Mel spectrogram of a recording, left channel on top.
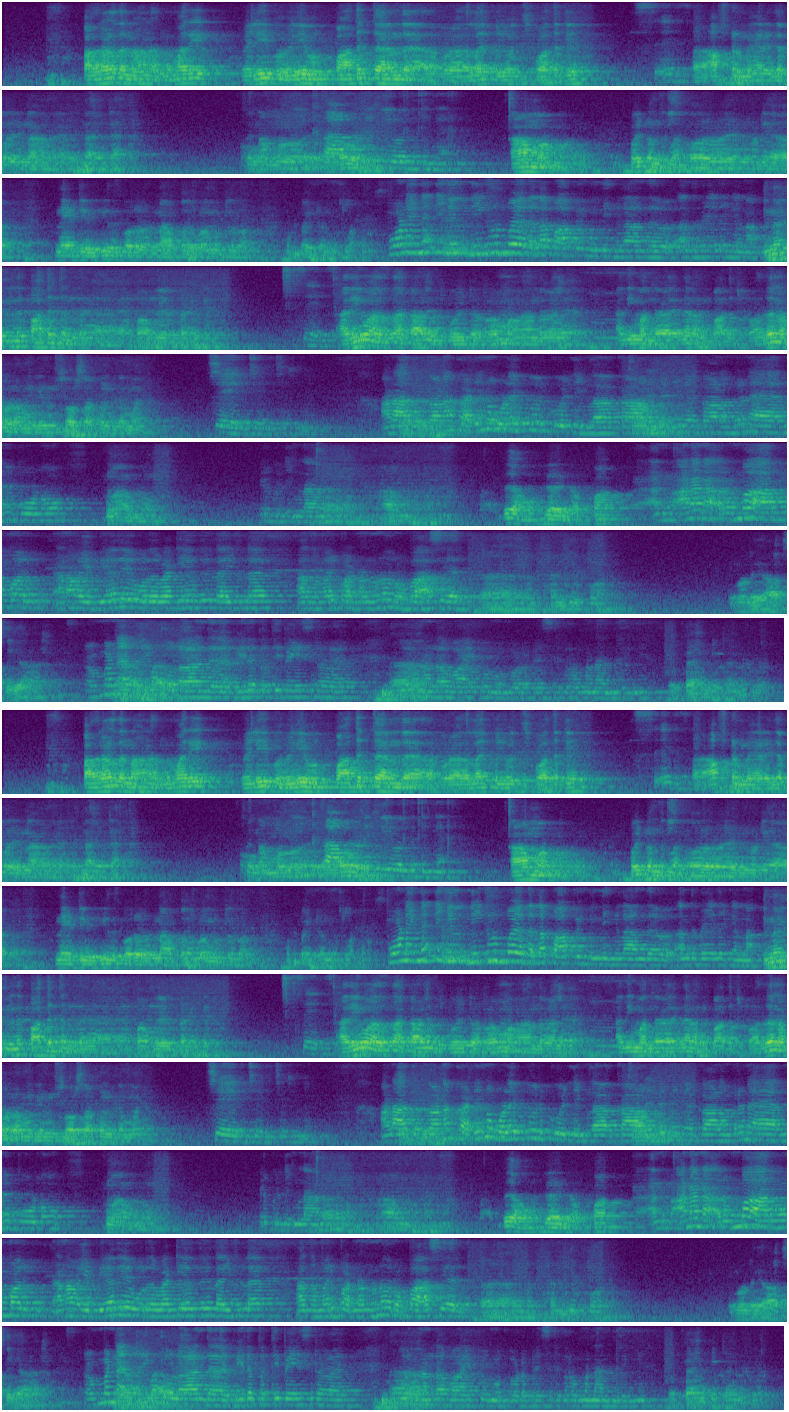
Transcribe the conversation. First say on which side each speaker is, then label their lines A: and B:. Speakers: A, on the right; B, on the right.
A: ப்ப அதனால தானே நான் அந்த மாரி வெளிய ப்போ வெளிய ஒர்க் பாத்துட்டு தா இருந்த அப்புற அதெல்லா இப்ப யோச்சு பாத்துட்டு
B: சேரி சேரி
A: ஆஃப்டர் மேரேஜ் அப்புற என்ன நான் இதாயிட்டே
B: ஓ
A: நம்மள
B: நீங்களு
A: யாராவது
B: ஃபேமிலியோட
A: ஒரு
B: இங்கேயே வந்துட்டீங்க
A: ஆமா ஆமாங் போயிட்டு வந்துக்கலா
B: சேரி
A: ஒரு என்னுடைய நேட்டிவுக்கு இதுக்கு ஒரு நாற்பது கிலோமீட்டர் தா போயிட்டு
B: ம்
A: வந்துக்கலா
B: போனிங்கன்னா நீங்க நீங்களு போய் அதெல்லாம் பாப்பீங்க இல்லிங்களா அந்த அந்த வேலைங்கல்லா
A: ல்ல பாத்துட்தா இருந்தங அப்ப அப்ப ஹெல்ப் பண்ணிட்டு
B: சேரி சேரி
A: அதிகமா
B: சேரி
A: அதுதா
B: சேரி
A: காலேஜ் போயிட்டு வந் ஆம்மா அந்த வேலைய
B: ம்
A: அதிகம அந்த வேலைய தான் நாங்க பாத்துட் மொதல் ஆஃபர் நமக்கு இன் சோர்ஸ் ஆஃப் இன்கம்மே
B: சேரி சேரி சேரிங்க ஆனா அதுக்கான
A: அது
B: கடின உழைப்பு இருக்கு இல்லைங்ளா காலையில
A: ஆமாம்
B: நீங்க காலம்புற நேரமே போணு உம்
A: ஆமா
B: இல்லைங்களா
A: ஆஹ ஆமா அப்டியே அவுங்க எங்க அப்
B: அந்த ஆனா நா ரொம்ப ஆர்வமா இருக்கு ஆனா எப்படியாது ஒரு வாட்டியாது லைஃப்ல அந்த மாரி பண்ணணும்னு ரொம்ப ஆசைய
A: ஆஹ் கண்டிப்பா உங்களுயைய ஆசையா
B: ரொம்ப
A: ஏன்னா
B: நன்றிங்
A: நல்லா
B: தோழா அந்த இத பத்தி பேசுற
A: ஆ
B: ஒரு நல்ல வாய்ப்பு உங்க கூட பேசுன ரொம்ப நன்றிங்க
A: தேங்க் யூ தேங்க் யூ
